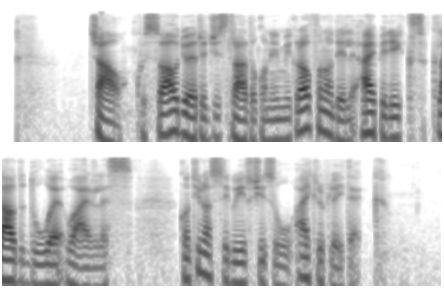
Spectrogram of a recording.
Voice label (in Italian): Audio con microfono HyperX Cloud II Wireless con filtro antipop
